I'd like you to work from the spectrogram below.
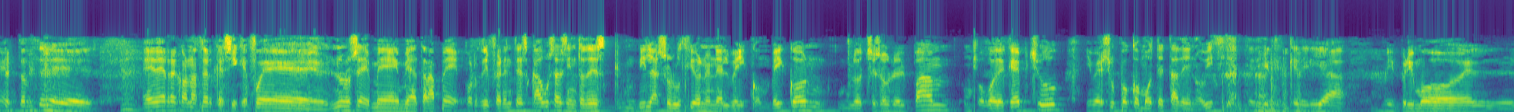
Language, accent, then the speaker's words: Spanish; Castile, Spain; yo soy de Castilla y hablo como me sale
